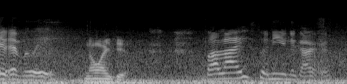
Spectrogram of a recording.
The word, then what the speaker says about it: Balai Seni Negara: Balai Seni Negara. Balai Seni Negara.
